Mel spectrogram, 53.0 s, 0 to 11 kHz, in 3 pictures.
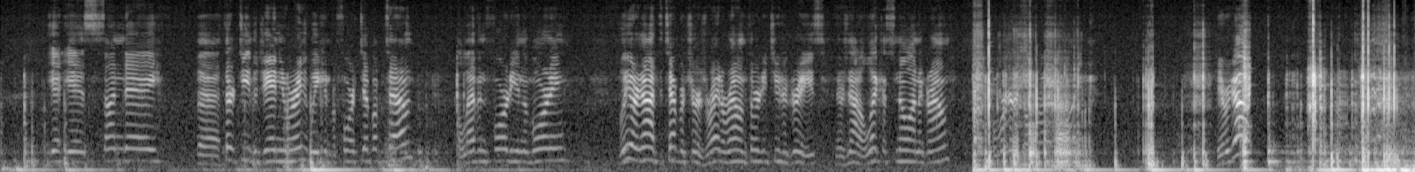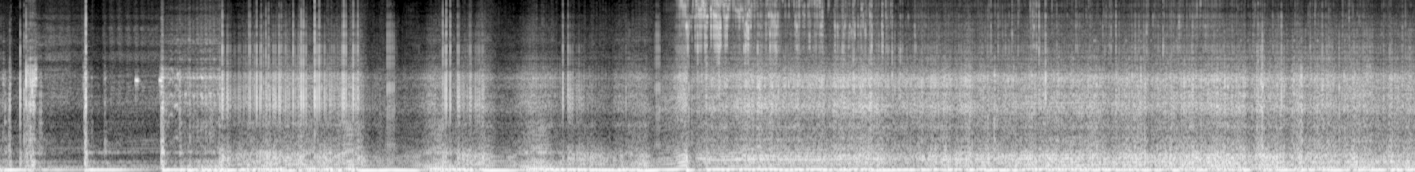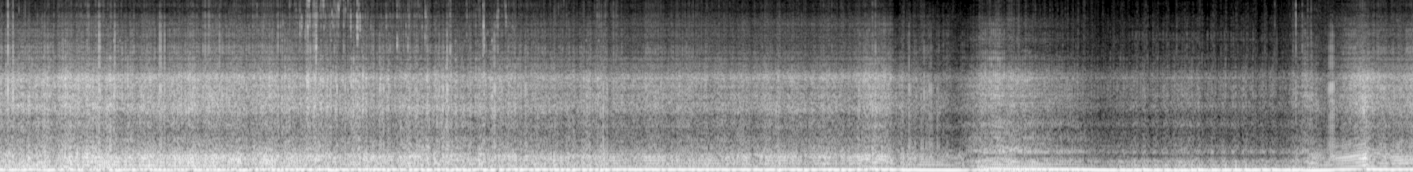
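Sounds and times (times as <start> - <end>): deep rumble: 0.0 - 1.2, 16.4 - 53.0
snowmobile engine: 20.0 - 53.0.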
